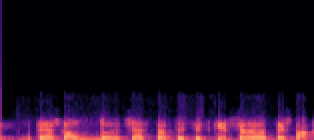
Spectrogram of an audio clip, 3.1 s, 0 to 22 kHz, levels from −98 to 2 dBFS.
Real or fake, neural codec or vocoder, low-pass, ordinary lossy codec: real; none; 7.2 kHz; Opus, 16 kbps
